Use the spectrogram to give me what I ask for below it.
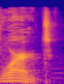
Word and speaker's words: word: One kind word， word 的 d 也不发音， word 重度卷舌， word 整个舌身往回卷。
